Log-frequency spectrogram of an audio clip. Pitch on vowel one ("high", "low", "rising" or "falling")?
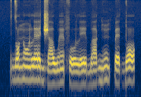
high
